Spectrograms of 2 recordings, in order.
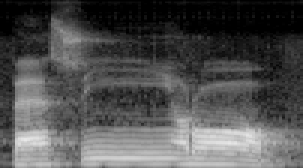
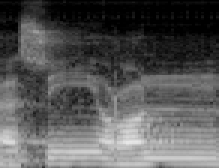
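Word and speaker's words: بَصِيرًا: Dan ra di sini memiliki fathah tanwin, ada tanda alif. Ini dibaca pada tanda wakaf, dibaca sebagai mad iwad. Cara membacanya adalah "basiro ", bukan "basiron", itu salah.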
